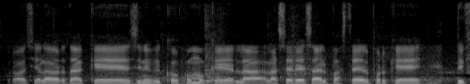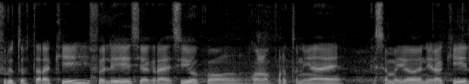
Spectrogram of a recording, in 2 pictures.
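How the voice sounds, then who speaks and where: A young man with a Colombian accent, speaking earnestly and haltingly in a documentary interview. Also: medium pitch, fairly bright tone, a little hiss or hum. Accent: Colombian Spanish. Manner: halting, repeats words, earnest. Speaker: professional footballer.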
